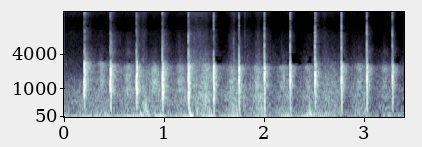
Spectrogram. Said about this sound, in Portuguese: Ela bate palmas. Ela bate no portão.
